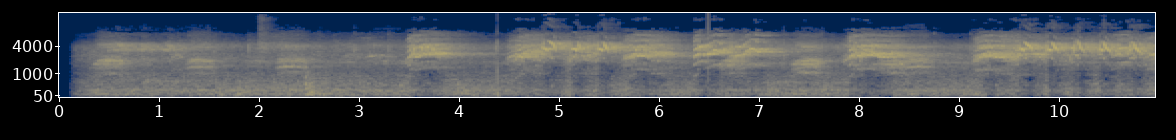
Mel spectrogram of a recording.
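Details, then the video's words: A parrot gives harsh, chattering squawks and screechy calls in bursts every second or two, loud and high-pitched throughout. "parrot sound"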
